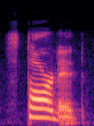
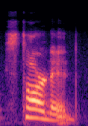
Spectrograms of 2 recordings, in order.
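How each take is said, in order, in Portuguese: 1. O T do meio é um tap rápido, parecido com r. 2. O T do meio é um tap rápido, parecido com r.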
